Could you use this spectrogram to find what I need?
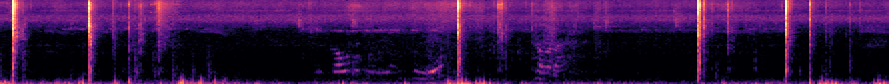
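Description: A machete chops sharply through a banana flower.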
